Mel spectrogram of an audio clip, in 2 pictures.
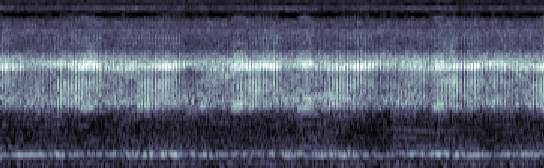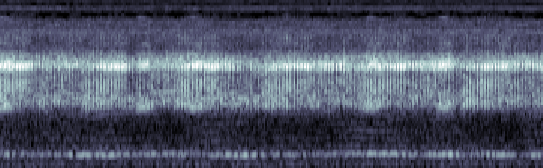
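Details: Many frogs calling after a storm along Singapore's Green Corridor, a thick wall of rhythmic croaks throbbing about twice per second over a constant low drone.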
